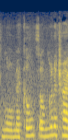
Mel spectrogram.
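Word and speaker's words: Mikkel: mikael this whole time when it it's more mickel so i'm going to try and say michael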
